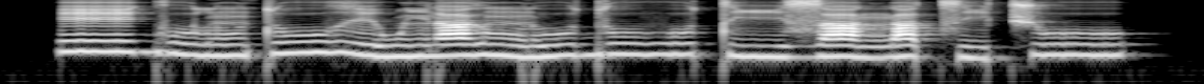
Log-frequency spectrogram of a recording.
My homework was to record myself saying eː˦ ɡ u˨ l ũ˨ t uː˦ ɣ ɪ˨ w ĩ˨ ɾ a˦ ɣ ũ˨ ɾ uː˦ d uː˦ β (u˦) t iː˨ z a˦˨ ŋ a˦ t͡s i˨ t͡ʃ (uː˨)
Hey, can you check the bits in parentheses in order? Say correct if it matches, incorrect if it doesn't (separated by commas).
correct, incorrect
